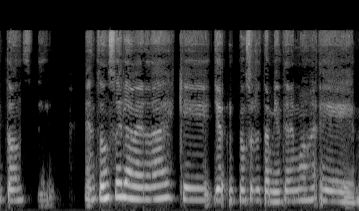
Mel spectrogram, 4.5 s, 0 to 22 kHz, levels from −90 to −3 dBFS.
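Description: At 1.79 s the stream likely skipped a fraction of a millisecond of samples, a case of dropped samples, so the waveform jumps abruptly and a single sharp click cuts through the speech.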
